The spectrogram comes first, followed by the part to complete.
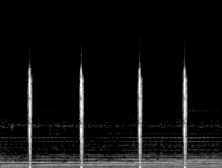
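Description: Computer mouse button clicking four times, about a second apart, as rivets are selected one by one in a CAD program.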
